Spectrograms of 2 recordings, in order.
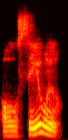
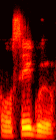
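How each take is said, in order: First: The last syllable begins with a W sound. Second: The last syllable begins with a G sound. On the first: "You can also say ol si wu" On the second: "or ol si gwu for just good"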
